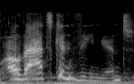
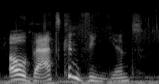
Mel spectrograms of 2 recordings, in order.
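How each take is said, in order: First: It is said in the character's voice. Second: It is said in the speaker's normal voice.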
